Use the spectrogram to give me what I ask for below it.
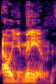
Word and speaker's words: aluminium: Permanent magnets are composed of aluminum, or aluminium, as the British say, cobalt, and nickel.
